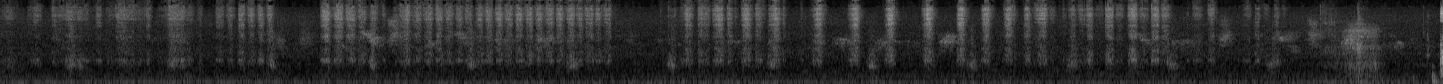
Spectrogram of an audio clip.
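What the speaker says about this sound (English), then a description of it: "I'm using a marker" A marker scrubs back and forth across paper in quick, rhythmic strokes, close and clear, as a skull drawing is colored in.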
